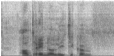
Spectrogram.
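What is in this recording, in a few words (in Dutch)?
"adrenolyticum", Dutch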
